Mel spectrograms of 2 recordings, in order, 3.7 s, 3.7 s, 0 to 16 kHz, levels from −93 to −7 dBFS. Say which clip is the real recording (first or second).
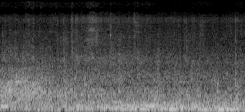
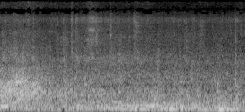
second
